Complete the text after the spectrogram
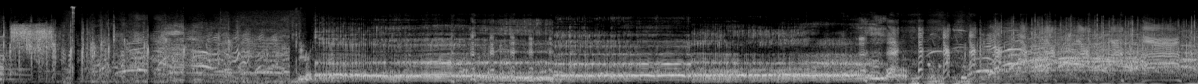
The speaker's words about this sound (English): Yeah, that wasn't very good. The woman's burp. That is disappointing.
